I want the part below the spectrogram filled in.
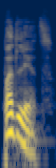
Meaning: wretch, scoundrel, rascal (having a dishonest and low character)
- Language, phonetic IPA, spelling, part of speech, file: Russian, [pɐdˈlʲet͡s], подлец, noun, Ru-подлец.ogg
